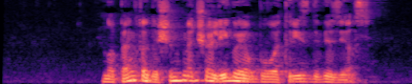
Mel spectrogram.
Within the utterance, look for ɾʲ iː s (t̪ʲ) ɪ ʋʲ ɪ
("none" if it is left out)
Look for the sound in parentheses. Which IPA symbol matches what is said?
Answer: d̪ʲ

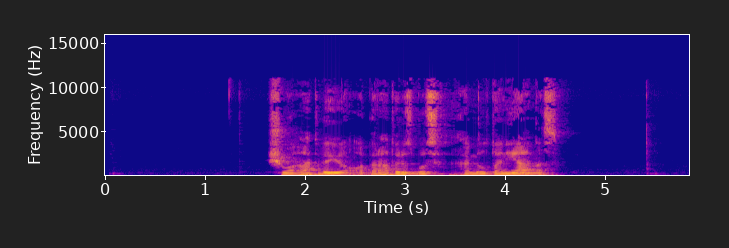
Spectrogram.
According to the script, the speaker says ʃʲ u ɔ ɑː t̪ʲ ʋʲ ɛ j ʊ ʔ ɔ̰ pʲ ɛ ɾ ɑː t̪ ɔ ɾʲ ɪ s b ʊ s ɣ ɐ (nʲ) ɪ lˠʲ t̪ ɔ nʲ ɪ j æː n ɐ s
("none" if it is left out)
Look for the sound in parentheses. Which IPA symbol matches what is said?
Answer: mʲ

